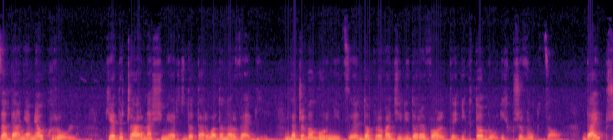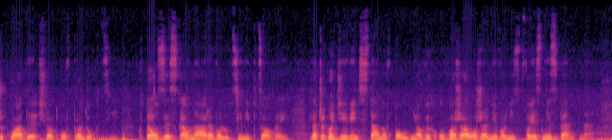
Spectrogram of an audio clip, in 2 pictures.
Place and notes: Каптаруны, Беларусь - Justyna Czechowska is reading on the panel discussion about translation
International open air forum Literature Intermarium
Jaciūnai, Lithuania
